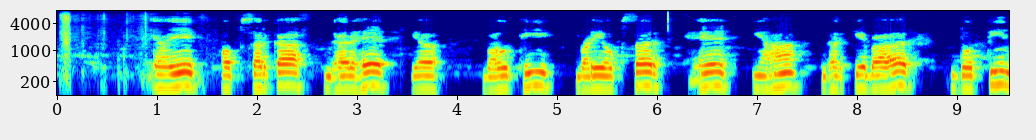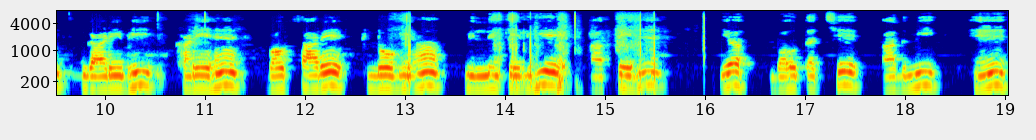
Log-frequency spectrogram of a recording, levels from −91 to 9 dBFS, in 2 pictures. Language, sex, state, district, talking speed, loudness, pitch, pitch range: Hindi, male, Bihar, Saran, 115 wpm, -17 LUFS, 145 Hz, 140-165 Hz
